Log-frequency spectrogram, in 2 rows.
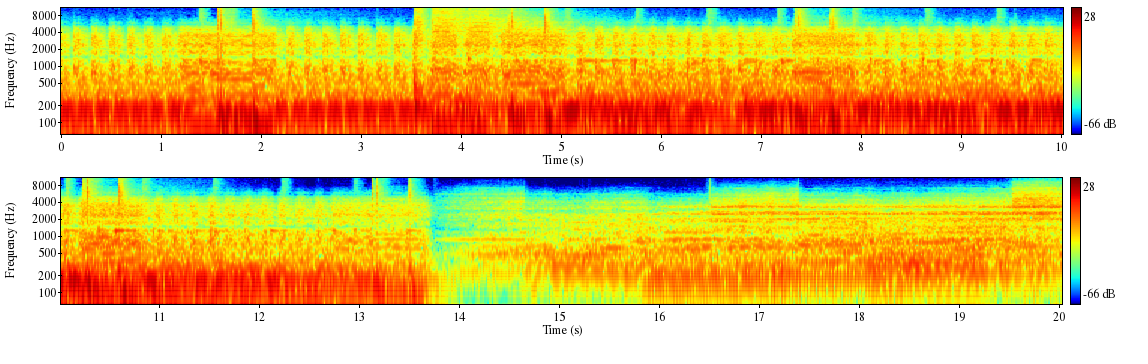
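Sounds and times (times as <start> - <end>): heavy metal music: 0.0 - 20.0
live metal band: 0.0 - 20.0.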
